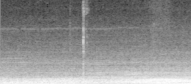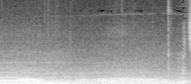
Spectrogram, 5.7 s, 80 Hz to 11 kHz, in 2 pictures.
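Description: The engine of a Fiat 124 Spider Abarth sports car droning and revving during a drive on an autumn day, with a steady mid-pitched tone that rises and then eases off, heard up close.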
